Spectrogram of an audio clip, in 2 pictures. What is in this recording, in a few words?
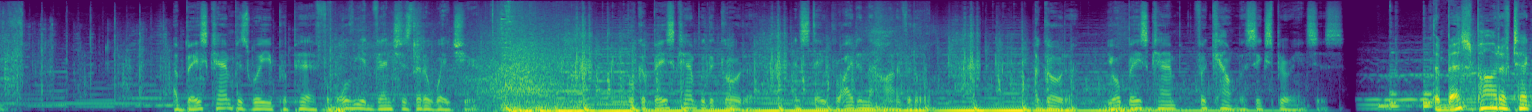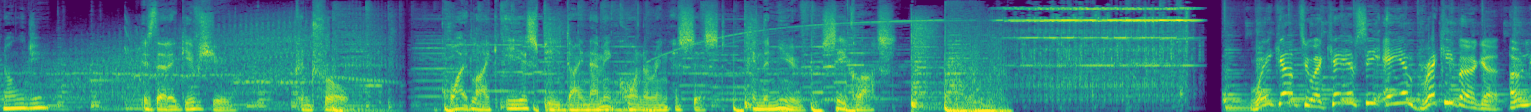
Commercial Voice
